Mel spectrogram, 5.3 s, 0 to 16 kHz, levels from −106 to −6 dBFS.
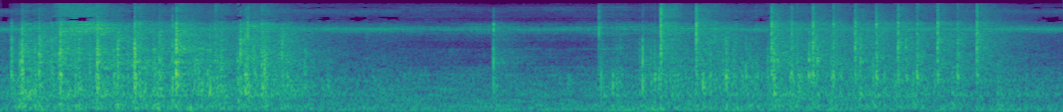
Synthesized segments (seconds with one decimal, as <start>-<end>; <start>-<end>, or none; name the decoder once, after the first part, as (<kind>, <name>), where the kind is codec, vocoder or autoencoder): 2.0-3.4 (codec, SNAC)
